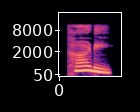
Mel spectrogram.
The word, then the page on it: ಖಾಡಿ: kannada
